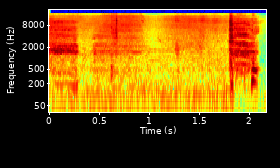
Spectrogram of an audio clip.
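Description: A man laughing breathily and clearing his throat with a cough, with a sharp burst of it near the end.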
